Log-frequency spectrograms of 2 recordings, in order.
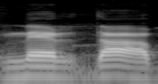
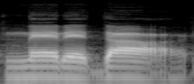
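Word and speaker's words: נֵרְדָה: I used to pronounce it like nerda, but I think it's really like nereda.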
